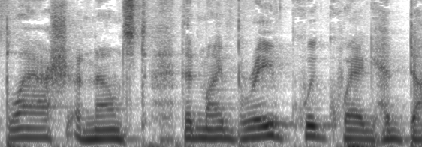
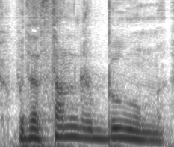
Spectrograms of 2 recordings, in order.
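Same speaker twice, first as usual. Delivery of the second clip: plain reading voice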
